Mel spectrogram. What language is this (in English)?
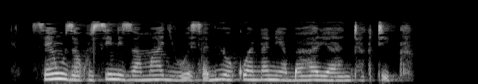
Swahili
